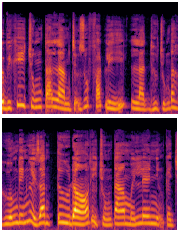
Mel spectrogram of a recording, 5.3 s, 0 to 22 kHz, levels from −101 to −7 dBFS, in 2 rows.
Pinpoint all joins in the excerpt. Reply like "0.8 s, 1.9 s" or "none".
3.4 s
